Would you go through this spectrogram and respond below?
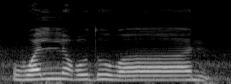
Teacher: ول میں لام ساکن کا دھیان رکھے، ہلے نہیں، اور دال ساکن ہلنا چاہیے کیونکہ حروف قلقلہ میں سے ہیں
